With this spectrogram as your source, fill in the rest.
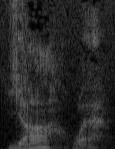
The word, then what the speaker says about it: Yahweh: But my name is I am which in Hebrew when the first person speaker is speaking is when you refer to that person, the pronunciation is Yahweh.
